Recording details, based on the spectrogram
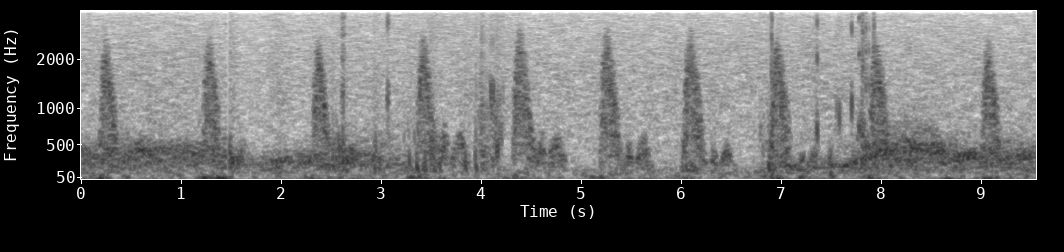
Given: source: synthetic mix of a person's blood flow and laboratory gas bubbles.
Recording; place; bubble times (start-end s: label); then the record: Doppler ultrasound of blood flow; subclavian vein
2.51-2.71 s: bubbles
2.94-3.12 s: bubbles
3.25-3.67 s: bubbles
3.81-3.92 s: bubbles
3.94-4.29 s: bubbles
6.02-6.21 s: bubbles
6.81-7.08 s: bubbles
7.36-7.42 s: bubbles
7.55-7.65 s: bubbles
7.71-8.04 s: bubbles
From the record:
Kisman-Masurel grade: 222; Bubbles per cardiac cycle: several, 3 to 8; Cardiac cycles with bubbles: 10 to 50%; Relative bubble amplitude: moderate (0.250 to 0.450); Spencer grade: 2 (many but less than half of the cardiac periods contain bubble signals, singularly or in groups); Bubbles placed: anywhere in the cardiac cycle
